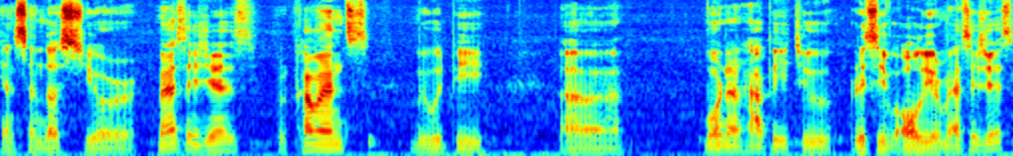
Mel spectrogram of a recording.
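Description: A man's medium-pitched voice with a Persian accent, ordinary pitch variation and a fairly slow pace. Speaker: podcast host. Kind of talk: interview.

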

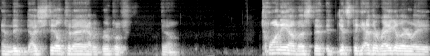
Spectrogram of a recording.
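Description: This man has an American accent and a somewhat breathy, medium-pitched voice. He talks at a moderate pace with fairly even intonation and long, frequent pauses. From US Midwest, Kansas City. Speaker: company CEO. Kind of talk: interview. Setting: remote, not in studio.

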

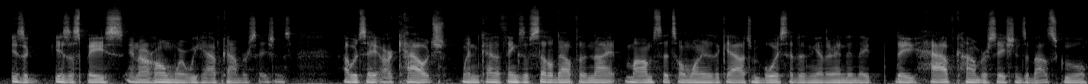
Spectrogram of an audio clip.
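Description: This man speaks fairly quickly in a fairly low pitch. His intonation stays monotone and flat. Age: 40s. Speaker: youth camp director, dad. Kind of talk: casual interview chat.

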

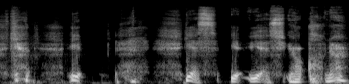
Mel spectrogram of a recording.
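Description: In a put-on character voice, a man speaks slowly at a fairly high pitch with lively intonation, a slightly mellow tone, vocal fry, and a husky, rough edge, the sound dry and close with no echo.

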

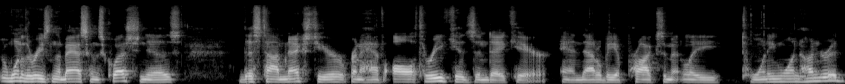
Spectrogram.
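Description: On a very clean recording with a silent background, a man with a Southern US accent speaks at a moderate pace in a dark, mellow tone, medium pitch and fairly even intonation. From US South. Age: 30s. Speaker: caller. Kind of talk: casual chat.

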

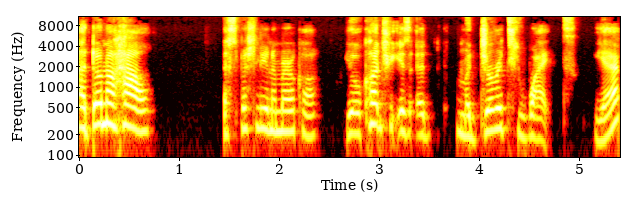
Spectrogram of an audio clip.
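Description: In a British accent, a woman with a fairly high voice talks at a fairly quick pace with ordinary pitch variation and long, frequent pauses, her sound dry and close with no echo. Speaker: podcast co-host. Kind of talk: casual chat.

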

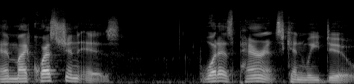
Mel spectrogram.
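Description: A man with a normal speaking voice, medium pitch and lively intonation, on a very clean recording with a silent background. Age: 40s. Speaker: comedian and radio host. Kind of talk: onstage interview. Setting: stage with audience.

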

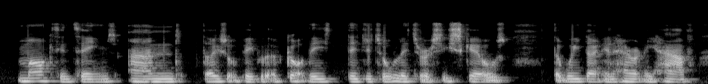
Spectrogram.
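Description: This man speaks with an English accent at a moderate pace. His medium-pitched voice is somewhat breathy. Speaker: physiotherapy lecturer and researcher. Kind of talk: interview.

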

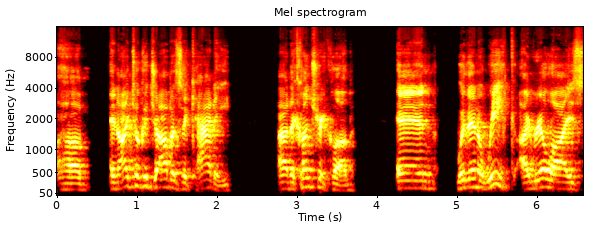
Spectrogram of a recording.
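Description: A raised, projected voice with a bright, sharp tone. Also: man. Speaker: sales speaker and author. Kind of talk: interview conversation. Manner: repeats words, stumbling starts.

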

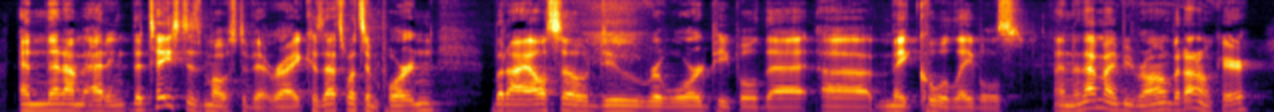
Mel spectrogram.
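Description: A man with an American accent in an ordinary speaking voice, medium pitch and ordinary pitch variation, at a moderate pace, on a very clean recording with a silent background. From Michigan. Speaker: podcast host, stay-at-home dad. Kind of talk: casual chat.

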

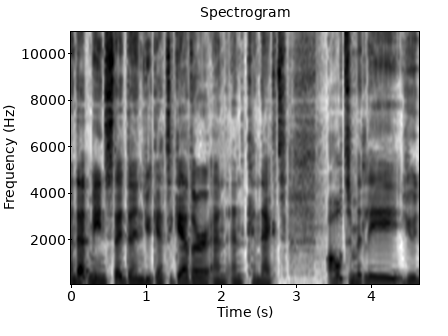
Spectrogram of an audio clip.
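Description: With a Dutch accent, a woman speaks at a moderate pace. Her pitch is very deep and low. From Netherlands. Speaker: retired professor and nonprofit executive director. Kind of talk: interview.

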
